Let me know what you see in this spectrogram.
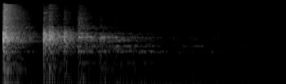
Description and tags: Can rolling
beer, can, empty, rolling, thrown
